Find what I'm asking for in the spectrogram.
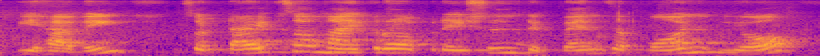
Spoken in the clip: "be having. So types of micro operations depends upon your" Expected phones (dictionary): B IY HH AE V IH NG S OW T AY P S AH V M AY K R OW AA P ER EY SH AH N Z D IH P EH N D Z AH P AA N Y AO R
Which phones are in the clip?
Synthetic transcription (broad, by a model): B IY HH AE V IH NG S OW T AY P S AH V M AY K R OW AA P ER EY SH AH N D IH P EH N D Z AH P AA N Y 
